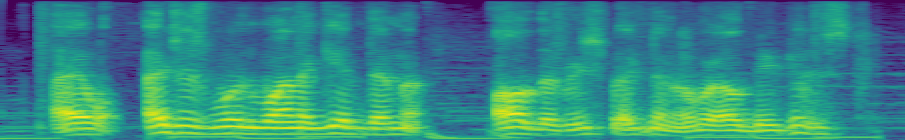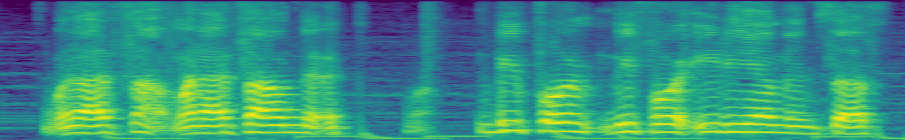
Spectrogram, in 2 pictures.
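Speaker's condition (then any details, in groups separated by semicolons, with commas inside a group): Cerebral palsy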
